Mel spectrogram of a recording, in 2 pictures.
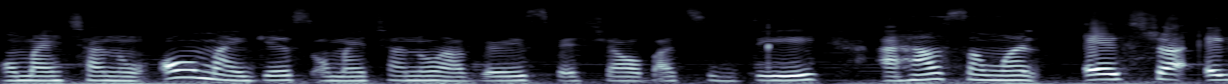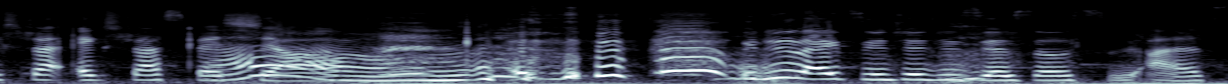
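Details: Adult woman; Normal speech.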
